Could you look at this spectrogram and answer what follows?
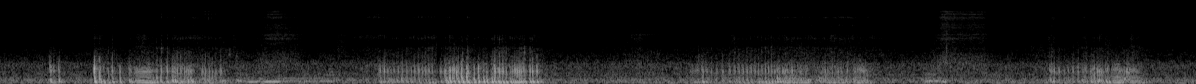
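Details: Paddington, a sleeping pug dog, snoring loudly during a nap while twitching and dreaming: rumbling, snorting snores in uneven surges with a fluttering, grunting quality.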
